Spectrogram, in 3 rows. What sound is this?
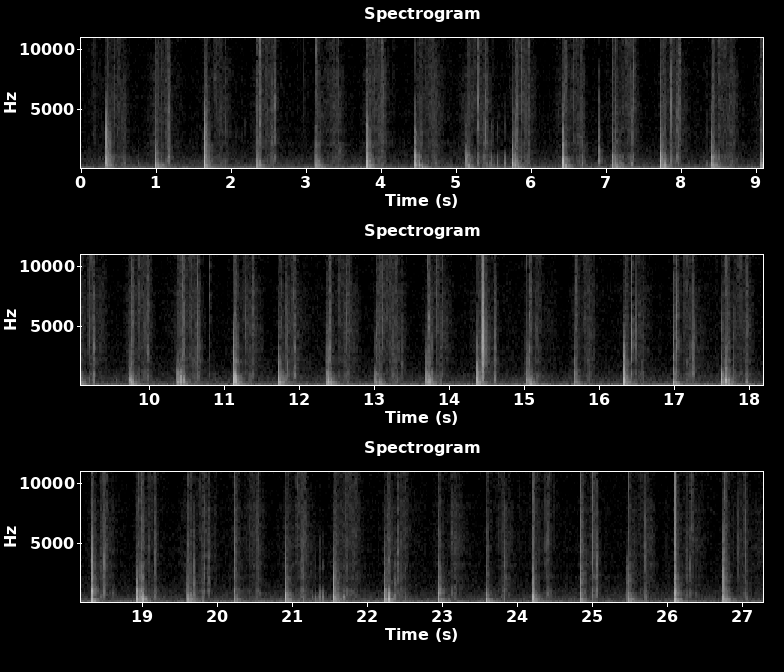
paving 08a womanshoes walk
Walking on pavement tiles: woman's shoes. Recorded with a ZOOM H2 in a basement of a house: a wooden container filled with earth onto which three larger paving slabs were placed. Normalized with Audacity.
footstep, footsteps, step, steps, walk, walking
